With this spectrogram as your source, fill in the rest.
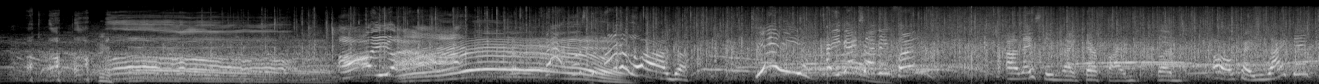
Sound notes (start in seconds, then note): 0.0 laughter; 9.6 applause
